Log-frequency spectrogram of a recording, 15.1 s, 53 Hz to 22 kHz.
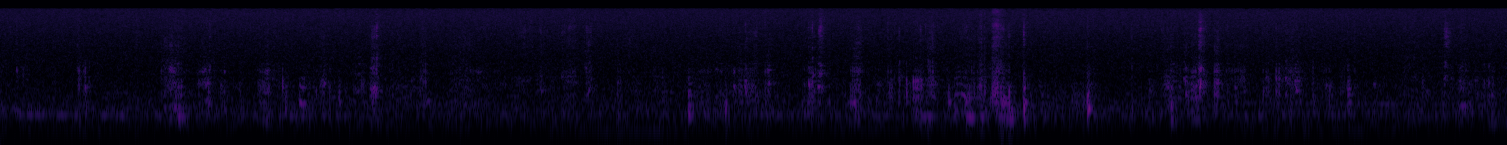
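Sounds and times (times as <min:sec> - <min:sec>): latex balloons squeaking and rubbing: 0:07.3 - 0:10.2, 0:11.6 - 0:13.4.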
